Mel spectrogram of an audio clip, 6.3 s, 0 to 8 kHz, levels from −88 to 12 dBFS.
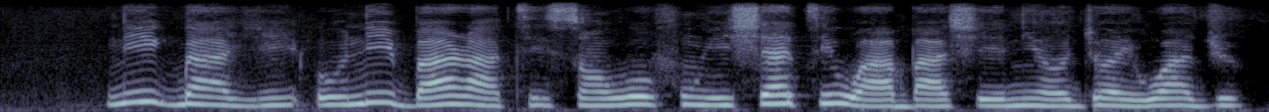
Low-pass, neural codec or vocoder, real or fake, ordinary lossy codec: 7.2 kHz; vocoder, 44.1 kHz, 128 mel bands, Pupu-Vocoder; fake; none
